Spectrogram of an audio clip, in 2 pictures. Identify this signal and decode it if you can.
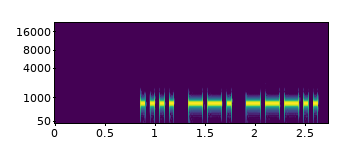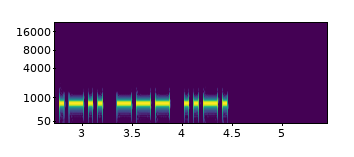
Morse code, heard as a keyed tone, about 25 wpm, 700 Hz. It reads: HG8LOF
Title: DXCC-100 Call Signs - 6 Characters - Repeated 2x - 25wpm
